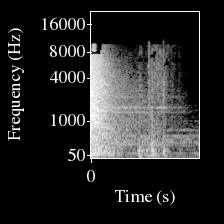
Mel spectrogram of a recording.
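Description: A gunshot in a film hits as a loud, sharp burst at the very start, then fades into a long reverberant tail with a few softer thuds.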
